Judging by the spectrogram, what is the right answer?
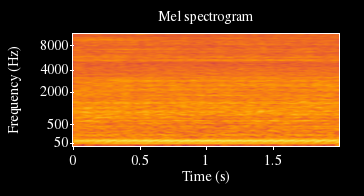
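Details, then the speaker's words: Mercedes M111 four-cylinder at almost 400,000 km, after lifters began knocking following an oil change with flush. Pan cleaned and oil pump repaired. Smooth idle with a steady low hum and no lifter ticking; normal idle, the fault was in the oil pump. "компенсаторы не стучат так что пацаны белого бывает не всегда компенсатора дело может быть вот тут вот в этой херни [ __ ] в насосе"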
